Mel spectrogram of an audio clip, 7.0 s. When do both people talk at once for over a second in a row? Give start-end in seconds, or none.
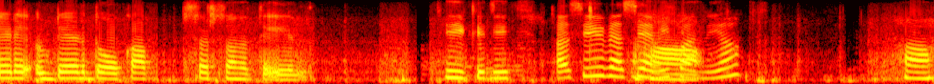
none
